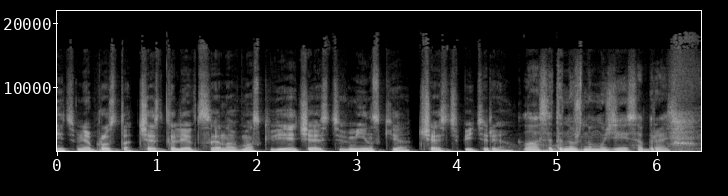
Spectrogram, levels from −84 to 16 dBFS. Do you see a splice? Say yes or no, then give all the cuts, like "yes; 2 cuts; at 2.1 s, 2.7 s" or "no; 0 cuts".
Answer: no; 0 cuts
